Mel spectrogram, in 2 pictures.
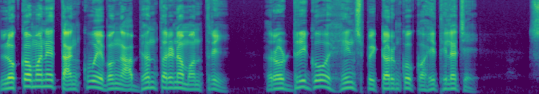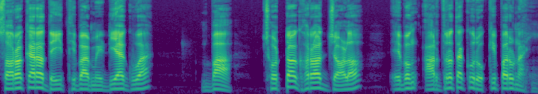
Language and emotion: Odia, neutral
